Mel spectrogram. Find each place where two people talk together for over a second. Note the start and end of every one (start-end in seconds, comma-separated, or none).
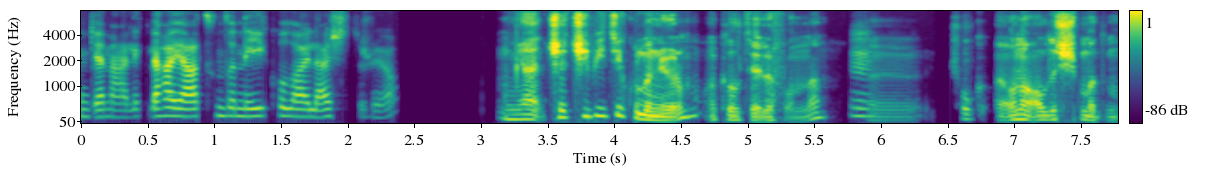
none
